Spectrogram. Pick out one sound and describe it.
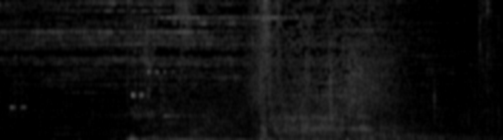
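A shimmering magical whoosh swells up.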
